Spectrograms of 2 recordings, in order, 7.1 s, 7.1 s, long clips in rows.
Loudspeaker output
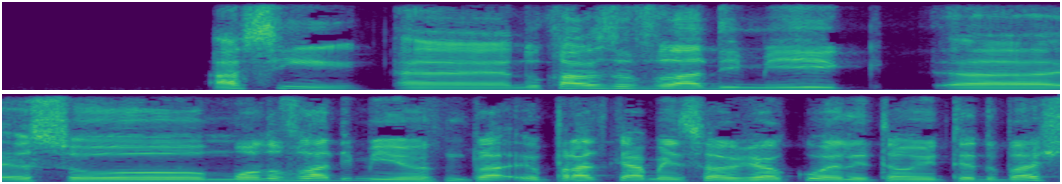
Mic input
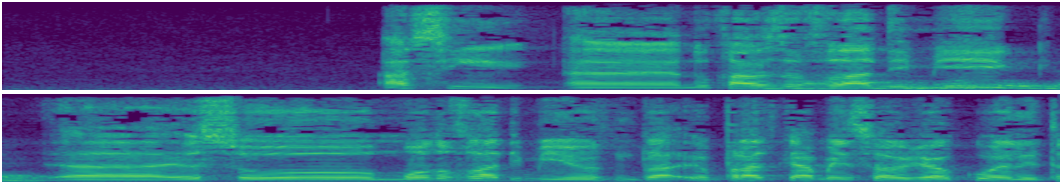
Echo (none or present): present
